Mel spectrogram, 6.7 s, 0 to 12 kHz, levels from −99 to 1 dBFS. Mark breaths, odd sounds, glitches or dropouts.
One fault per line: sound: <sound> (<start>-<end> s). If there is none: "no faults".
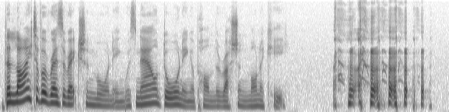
sound: laugh (5.0-6.5 s)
